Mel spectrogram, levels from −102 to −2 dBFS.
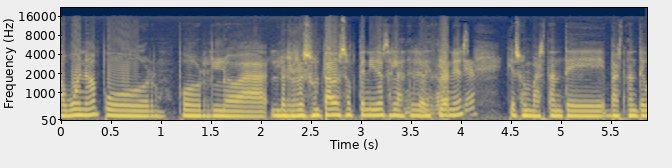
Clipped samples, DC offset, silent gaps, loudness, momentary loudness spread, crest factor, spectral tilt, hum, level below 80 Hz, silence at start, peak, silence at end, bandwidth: under 0.1%; under 0.1%; none; -13 LUFS; 8 LU; 10 dB; -5.5 dB/octave; none; -40 dBFS; 0 s; -2 dBFS; 0 s; 15.5 kHz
